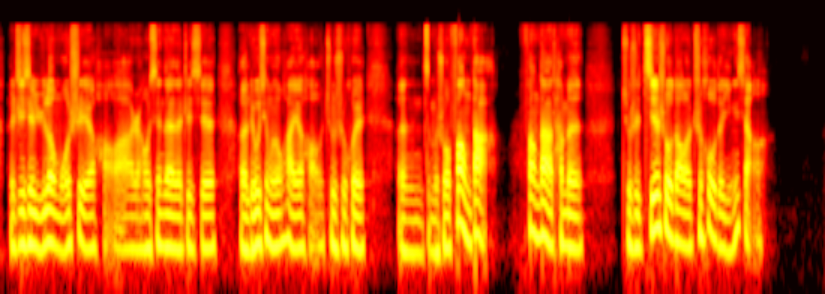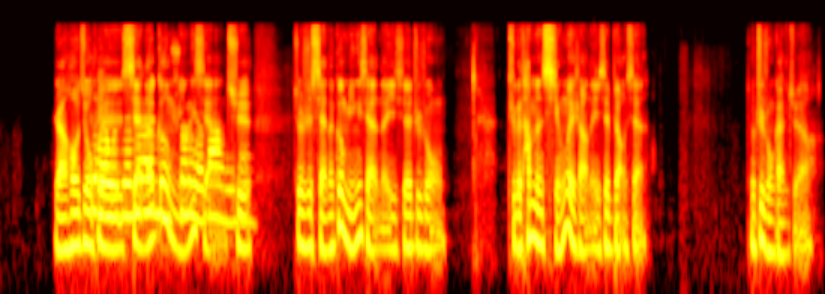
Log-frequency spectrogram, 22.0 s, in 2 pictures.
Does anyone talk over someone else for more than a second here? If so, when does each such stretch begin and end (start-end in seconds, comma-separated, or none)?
12.2-14.3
